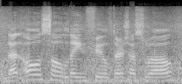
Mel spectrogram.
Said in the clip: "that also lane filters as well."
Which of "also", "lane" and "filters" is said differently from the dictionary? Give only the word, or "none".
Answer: filters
